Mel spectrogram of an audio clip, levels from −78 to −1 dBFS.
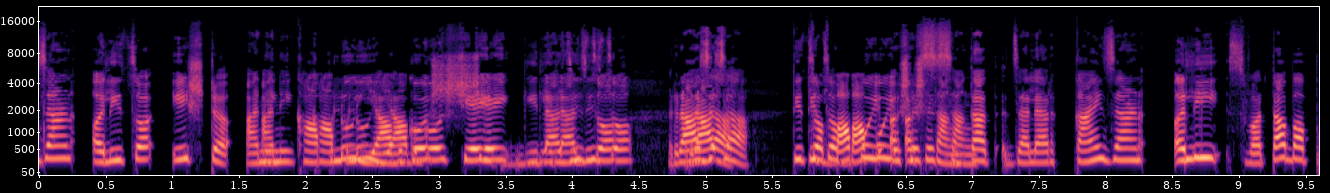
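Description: From 1.68 to 7.06 s the speech is doubled by an equally loud, dry copy trailing about a tenth of a second behind, likely a doubled audio track from a second capture path.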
